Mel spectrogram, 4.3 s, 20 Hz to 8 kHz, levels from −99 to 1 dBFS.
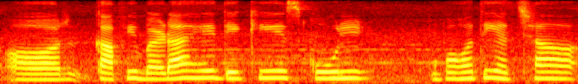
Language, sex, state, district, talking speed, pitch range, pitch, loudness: Hindi, female, Punjab, Kapurthala, 125 wpm, 215-240 Hz, 230 Hz, -17 LUFS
